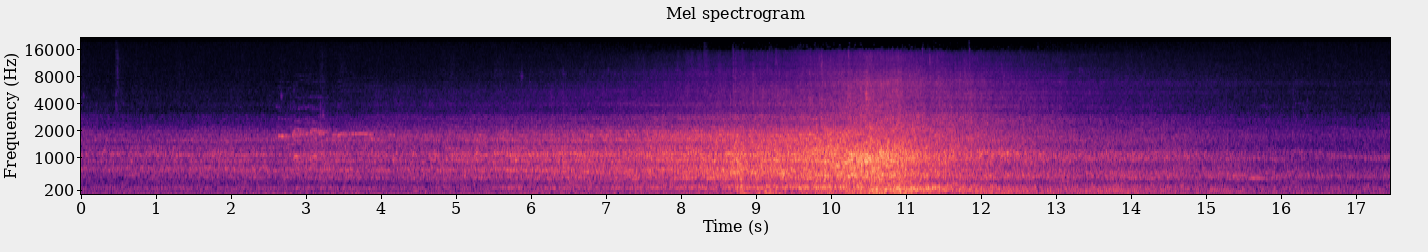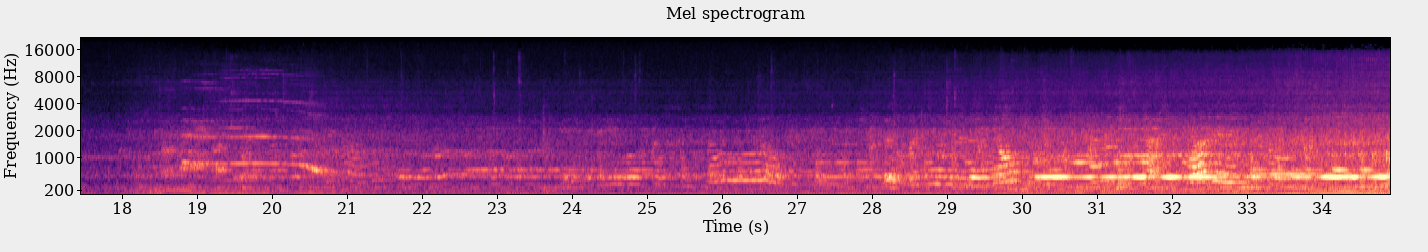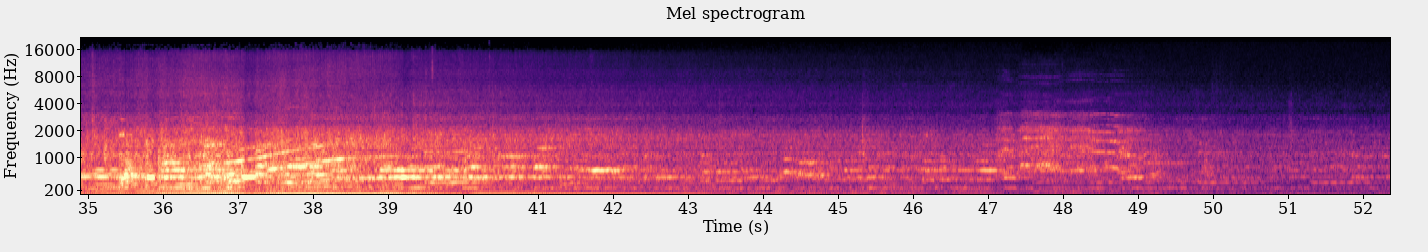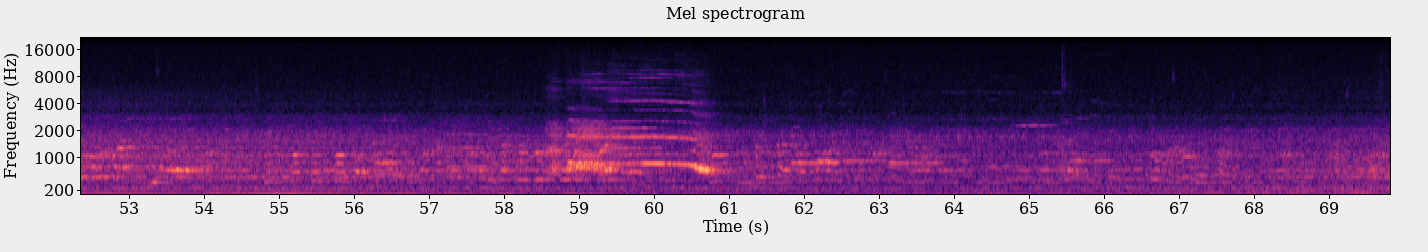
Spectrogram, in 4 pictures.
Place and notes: This is a set of recordings taken approx. at the same time from places very close one to another (few meters or tens of meters), to capture different perspectives of the same small village.
Recording from a street, chichens in a close courtyard, a van with music passing by, some cars.
3 November, ~15:00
